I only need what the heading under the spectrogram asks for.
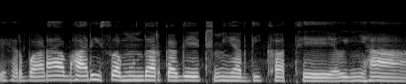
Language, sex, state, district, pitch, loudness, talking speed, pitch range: Chhattisgarhi, female, Chhattisgarh, Sarguja, 180 Hz, -16 LUFS, 175 wpm, 170-195 Hz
